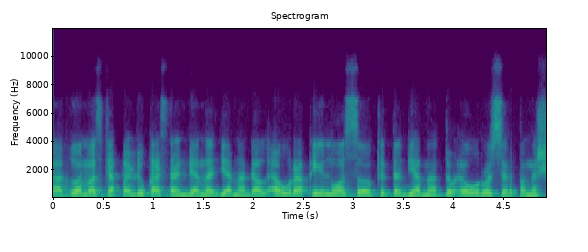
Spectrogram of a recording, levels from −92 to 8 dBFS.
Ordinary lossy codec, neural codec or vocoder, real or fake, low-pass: Opus, 32 kbps; codec, 16 kHz, 1 kbps, FunCodec, trained on Chinese and English, 50 frames a second; fake; 7.2 kHz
